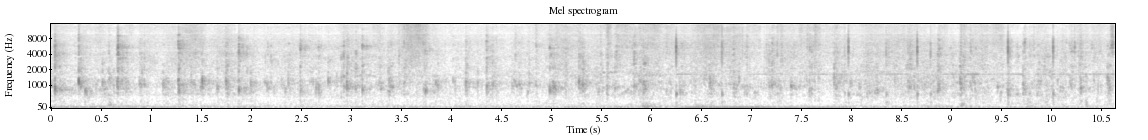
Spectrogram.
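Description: Horses' hooves clip-clop as the final group of riders heads out from a residential riding stable, a steady uneven patter of footfalls over low background rumble for the whole stretch.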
